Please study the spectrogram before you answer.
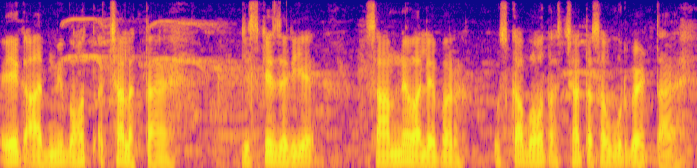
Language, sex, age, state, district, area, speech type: Urdu, male, 30-45, Uttar Pradesh, Muzaffarnagar, urban, spontaneous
